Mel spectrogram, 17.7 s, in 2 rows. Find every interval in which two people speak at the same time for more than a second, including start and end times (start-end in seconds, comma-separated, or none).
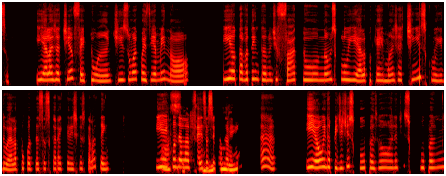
12.0-13.4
